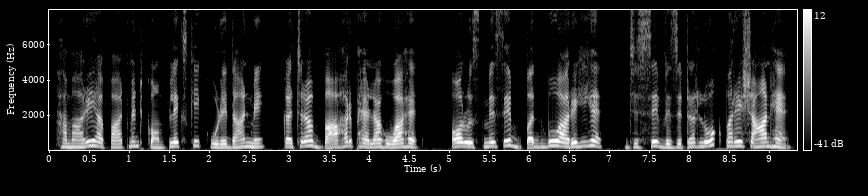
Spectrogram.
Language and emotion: Hindi, disgusted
